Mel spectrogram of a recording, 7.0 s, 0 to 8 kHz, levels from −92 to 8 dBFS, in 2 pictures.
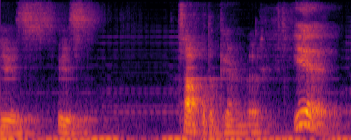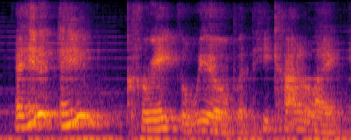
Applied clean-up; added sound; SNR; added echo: neural separator model SepFormer DNS4.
